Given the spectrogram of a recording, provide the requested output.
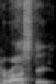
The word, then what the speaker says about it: Haraszti: Yeah, Haraszti. That's perfect. Haraszti.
